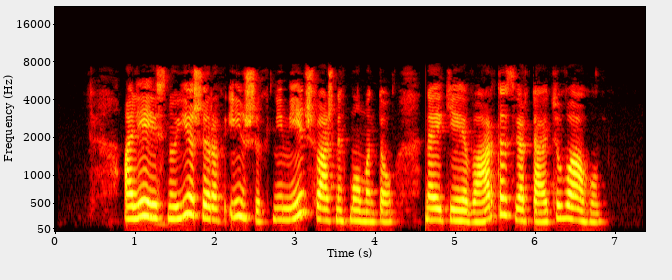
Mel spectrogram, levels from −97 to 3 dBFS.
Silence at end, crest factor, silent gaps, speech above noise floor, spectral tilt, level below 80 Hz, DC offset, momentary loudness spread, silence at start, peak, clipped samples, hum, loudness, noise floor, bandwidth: 0.5 s; 16 dB; none; 39 dB; -5.5 dB/octave; -64 dBFS; under 0.1%; 10 LU; 0.75 s; -2 dBFS; under 0.1%; none; -18 LUFS; -56 dBFS; 7.6 kHz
